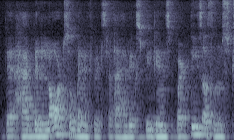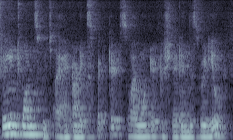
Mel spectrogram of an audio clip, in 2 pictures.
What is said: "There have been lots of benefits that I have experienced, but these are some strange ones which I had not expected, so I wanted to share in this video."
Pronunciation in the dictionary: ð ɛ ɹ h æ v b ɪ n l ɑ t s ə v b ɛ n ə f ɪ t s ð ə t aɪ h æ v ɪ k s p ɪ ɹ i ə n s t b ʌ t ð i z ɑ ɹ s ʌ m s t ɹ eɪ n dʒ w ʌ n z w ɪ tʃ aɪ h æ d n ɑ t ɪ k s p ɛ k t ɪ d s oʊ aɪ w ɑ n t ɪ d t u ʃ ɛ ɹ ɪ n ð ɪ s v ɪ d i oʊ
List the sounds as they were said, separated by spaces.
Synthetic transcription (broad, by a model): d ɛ ɹ h æ v b ɪ n l ɑ t s ə v b ɛ n ə f ɪ t s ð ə t aɪ h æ v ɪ k s p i ɹ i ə n s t b ʌ t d i z ɑ ɹ s ʌ m s t ɹ eɪ n dʒ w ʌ n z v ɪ tʃ aɪ h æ d n ɑ t ɪ k s p ɛ k t ɪ d s oʊ aɪ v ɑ n t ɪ d t u ʃ ɛ ɹ ɪ n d ɪ s v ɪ d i oʊ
